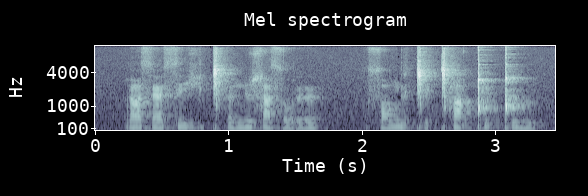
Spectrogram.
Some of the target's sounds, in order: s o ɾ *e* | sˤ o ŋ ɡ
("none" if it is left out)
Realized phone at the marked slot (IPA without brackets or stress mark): ø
